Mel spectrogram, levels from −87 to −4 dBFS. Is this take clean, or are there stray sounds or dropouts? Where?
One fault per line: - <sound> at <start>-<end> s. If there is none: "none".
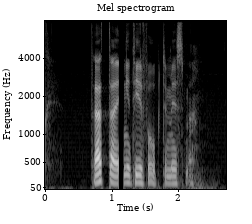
- dropout at 1.1-1.2 s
